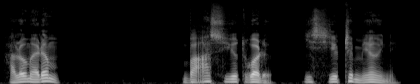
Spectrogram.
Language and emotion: Kashmiri, angry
